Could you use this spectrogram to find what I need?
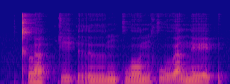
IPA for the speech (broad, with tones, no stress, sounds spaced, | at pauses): kʰ l a˨˩ t̚ k i˥˩ ʔ r ɯː˧ ŋ k w o˦˥ n k w u˥˩ a̯ n e˥˩ ʔ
